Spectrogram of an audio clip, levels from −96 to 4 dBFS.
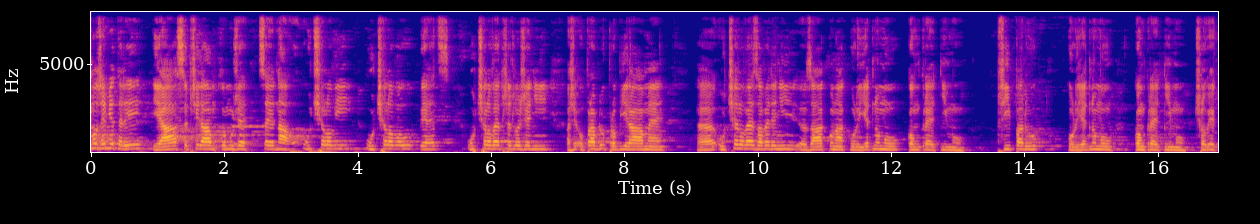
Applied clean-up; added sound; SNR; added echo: classical method WPE with log-MMSE.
